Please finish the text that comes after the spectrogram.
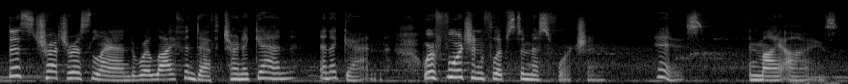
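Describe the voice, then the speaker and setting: A woman voice acting a shrewd, composed general and diviner in a game cutscene, speaking in a measured, formal, theatrical way. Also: fairly high pitch, a little hiss or hum. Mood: knowing, confident. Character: shrewd, composed female general and diviner, secretly gambling against gods.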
